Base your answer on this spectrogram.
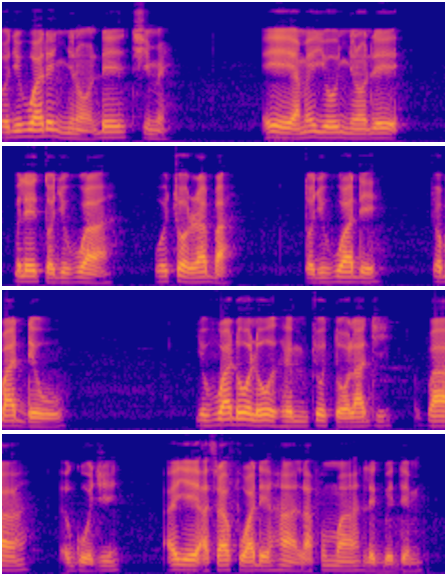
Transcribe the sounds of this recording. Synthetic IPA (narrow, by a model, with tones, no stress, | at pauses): t̪ɔ˨d͡ʑi˦vu˦a˨ɖe˦ɲɾ̃ɔ̃˨ɖe˦t͡ɕi˦me˨ | e˦je˦a˨me˨ji˦wo˦ɲɾɔ̃˨ɖe˦ | k͡ple˦t̪ɔ˨d͡ʑi˦vu˦a˨ | wo˦t͡ʃɔ˦ɾa˦ba̰˨ | t̪ɔ˨d͡ʑi˦vu˦a˨ɖe˦ | t͡ʃɔ˦ba˦ɖe˨wo˦ | je˨vu˦a˨ɖe˦wo˦le˨wo˦ɦe˦m˦t͡ʃo˦t̪ɔ˨la˦d͡ʑi˦ | va˦ | ḛ˨ɡo˨d͡ʑi˦ | ḛ˦je˦a̰˨sɾa˦fu˨a˨ɖe˦ɦã˦lʔa̰˨fe˦mã˦le˨ɡ͡be˨ɖe˨m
